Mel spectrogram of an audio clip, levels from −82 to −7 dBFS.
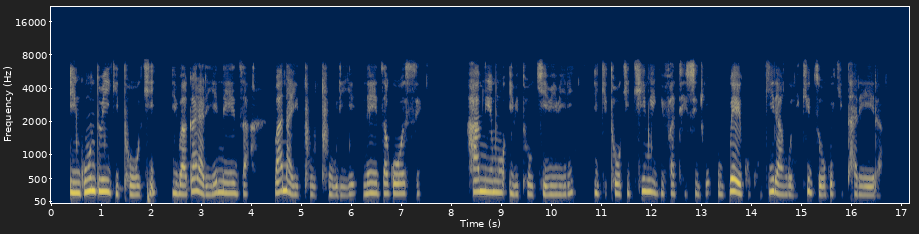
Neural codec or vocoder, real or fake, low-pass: none; real; 7.2 kHz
